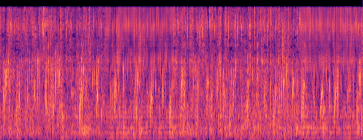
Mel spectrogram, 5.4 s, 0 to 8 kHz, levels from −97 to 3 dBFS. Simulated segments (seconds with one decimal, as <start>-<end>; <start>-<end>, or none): 1.6-2.6; 4.5-5.4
